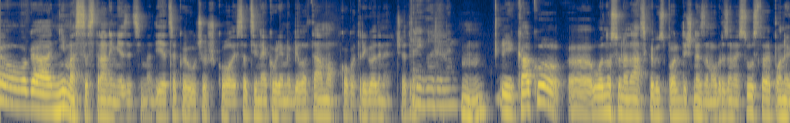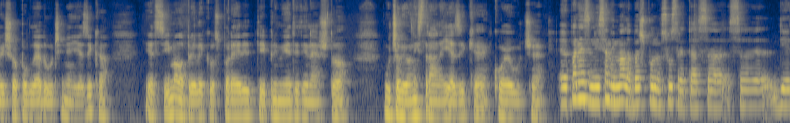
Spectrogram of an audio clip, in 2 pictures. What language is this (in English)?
Croatian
